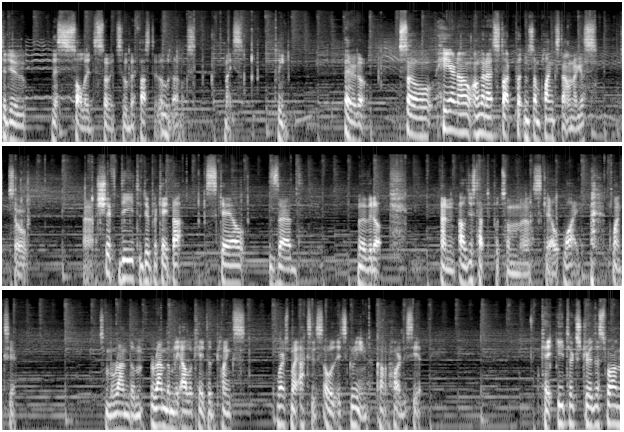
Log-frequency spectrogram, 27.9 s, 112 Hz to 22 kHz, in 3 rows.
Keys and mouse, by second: 1.0 middle click, 2.2 g, 3.4 s, 3.9 g, 4.5 middle click, 5.3 3, 5.4 middle click, 6.4 click, 7.1 middle click, 8.5 click, 9.3 ctrl+z, 9.7 click, 10.4 shift+d, 10.8 s, 12.0 s, 13.9-15.0 drag, 15.1 middle click, 16.8 s, 19.2 middle click, 20.1 click, 21.0 ctrl+z, 22.0-22.5 middle drag, 23.0 click, 24.5 click, 26.5 e, 27.4 middle click.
